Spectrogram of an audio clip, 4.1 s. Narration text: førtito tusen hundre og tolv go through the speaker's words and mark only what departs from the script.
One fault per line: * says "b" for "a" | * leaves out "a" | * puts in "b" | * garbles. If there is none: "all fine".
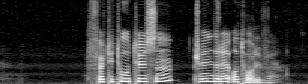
all fine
